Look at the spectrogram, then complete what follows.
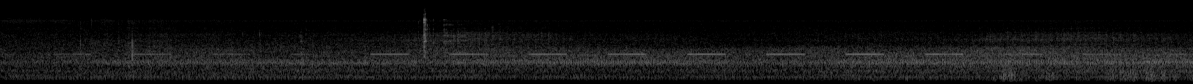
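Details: A steady run of short, even electronic beeps, like a reversing vehicle, over a low background rumble of traffic.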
